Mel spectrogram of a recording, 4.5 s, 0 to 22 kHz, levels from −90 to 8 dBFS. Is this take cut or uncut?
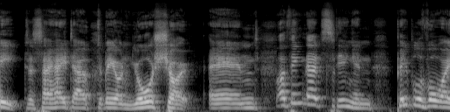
cut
